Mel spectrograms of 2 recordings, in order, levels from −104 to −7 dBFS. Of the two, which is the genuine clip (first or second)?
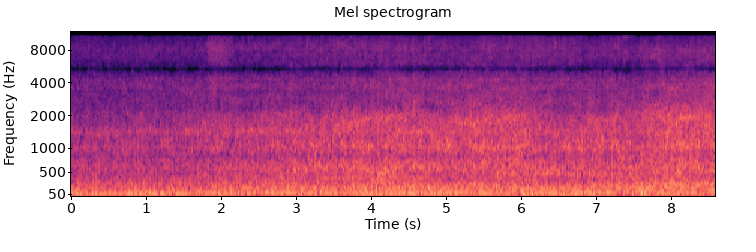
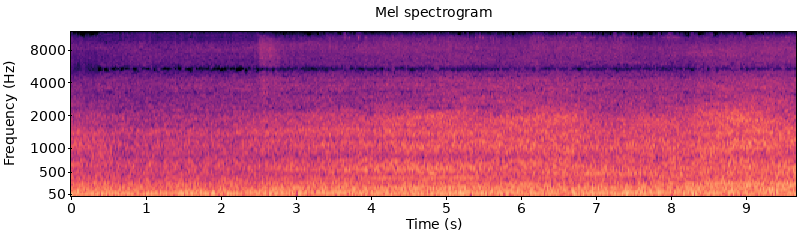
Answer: second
